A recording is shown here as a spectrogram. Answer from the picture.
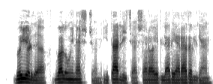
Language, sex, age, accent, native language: Uzbek, male, 12-17, Navoiy, Uzbek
